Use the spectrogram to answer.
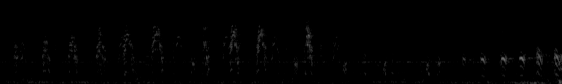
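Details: Single Chukar partridge in spring snow during the start of the season, used as a decoy in a hunt, giving a rapid series of harsh, chattering clucks, roughly three to four a second, ending in higher, squeakier notes.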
